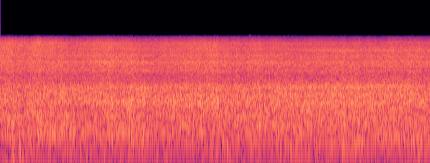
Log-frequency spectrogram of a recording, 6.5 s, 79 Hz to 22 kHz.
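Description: Hanshin 8000 series train running out of an underground station into the tunnel: a steady, loud noise of the cars and wheels on the rails, echoing off the tunnel walls.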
